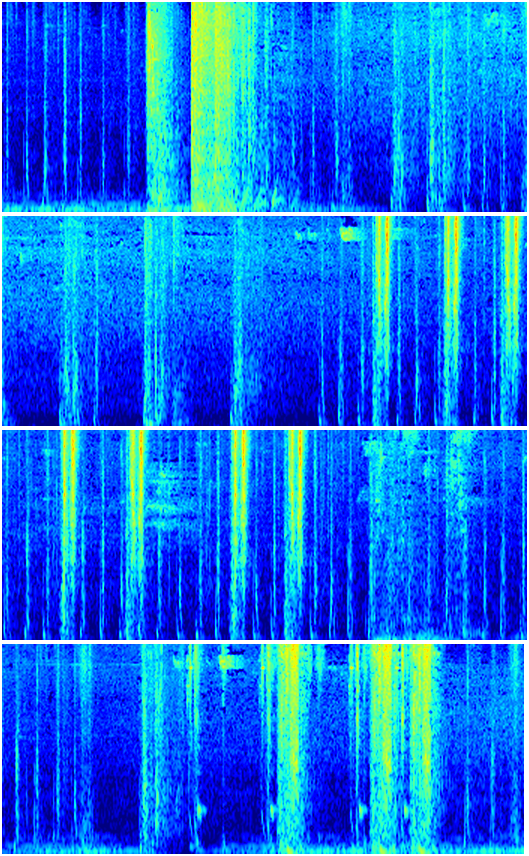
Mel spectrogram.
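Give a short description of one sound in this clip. Footsteps run quickly over grass and dirt.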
